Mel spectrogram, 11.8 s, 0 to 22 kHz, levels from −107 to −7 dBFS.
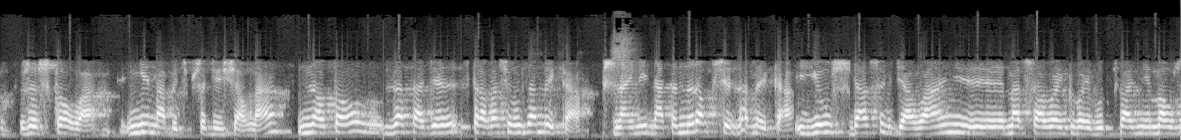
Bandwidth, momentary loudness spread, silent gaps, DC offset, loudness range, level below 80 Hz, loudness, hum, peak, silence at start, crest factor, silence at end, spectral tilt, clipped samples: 8.4 kHz; 4 LU; none; under 0.1%; 1 LU; -64 dBFS; -15 LUFS; none; -4 dBFS; 0 s; 12 dB; 0 s; -6 dB/octave; under 0.1%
